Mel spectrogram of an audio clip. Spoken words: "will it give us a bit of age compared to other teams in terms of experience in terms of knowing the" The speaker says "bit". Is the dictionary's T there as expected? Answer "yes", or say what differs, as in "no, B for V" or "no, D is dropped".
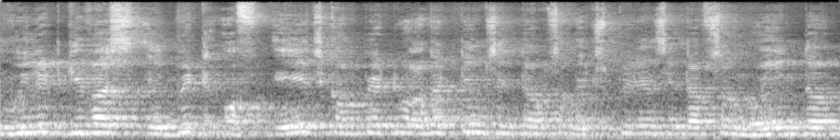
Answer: yes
